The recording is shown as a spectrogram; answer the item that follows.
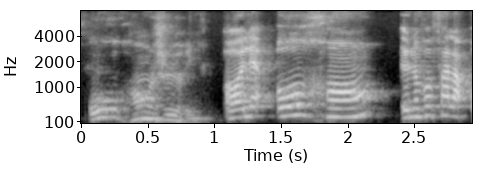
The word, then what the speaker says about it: Orangerie: Então, Orangerie. Orangerie. Olha, eu não vou falar Oran. Orange, olha aqui, faz a boca do O e fala E fala E. Orangerie. Esse E no final não se pronuncia.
